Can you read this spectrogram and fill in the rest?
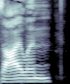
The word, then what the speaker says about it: island: But that meant that some boobo decided that we needed to have the S in the word island, even though we weren't pronouncing it, in order to tip our cap to the word's supposed origins in French.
